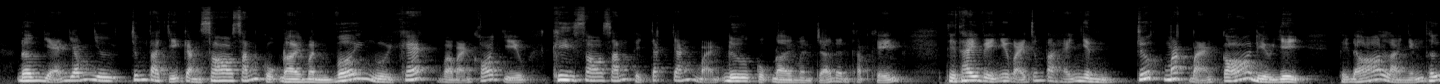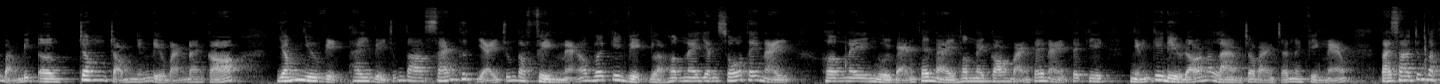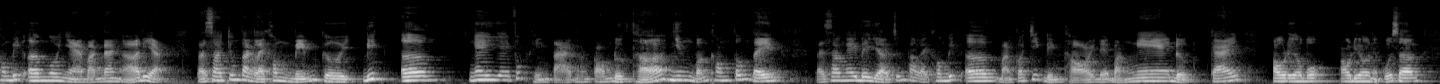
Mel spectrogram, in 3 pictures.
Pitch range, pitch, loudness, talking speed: 130-195 Hz, 160 Hz, -18 LUFS, 250 wpm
